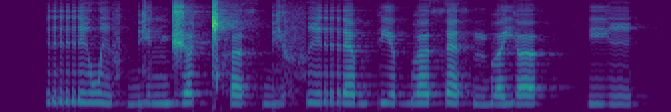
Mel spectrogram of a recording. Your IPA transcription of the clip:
r i˦ w i˨ f bʲ ɛ˦ n d͡ʒ œ˦ ǀʰ œ˨ θ bʲ œ˨ f i˦ r ɛ˦ b pʲ œ˦ b œ˦ θ ɛ˨ θ m b œ˦ j œ˦ | j i˨

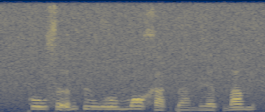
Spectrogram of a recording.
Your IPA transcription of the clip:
k o˧ w s ə̰ː˧˥ n ʔ ɨ˧ w ɣ o˧ m ɔ˧ x a˨˩ k̚ ɗ a̤˨˩ n ɣ ɛ˨˩ p̚ m a˧ m

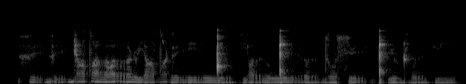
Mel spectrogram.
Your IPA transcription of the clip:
x ʉ r ɡ ʉ r ɡ i tˤ u ð ɒ r ɒ ɳ y j o dˤ u ɡ y r i r ŋ͡ǃ i r k j ɒ r ð u ŋ͡ǃ y r o r d o s y r ǃʼ y ɖʱ o r k j i

